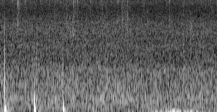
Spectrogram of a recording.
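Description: A few soft, scattered drops strike a surface in the first half-second, like rain just beginning, then only a faint, hushed patter of drizzle remains. No one speaks.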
